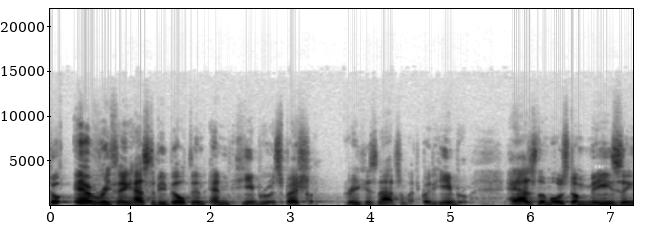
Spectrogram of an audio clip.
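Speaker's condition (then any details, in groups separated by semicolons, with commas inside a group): No condition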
